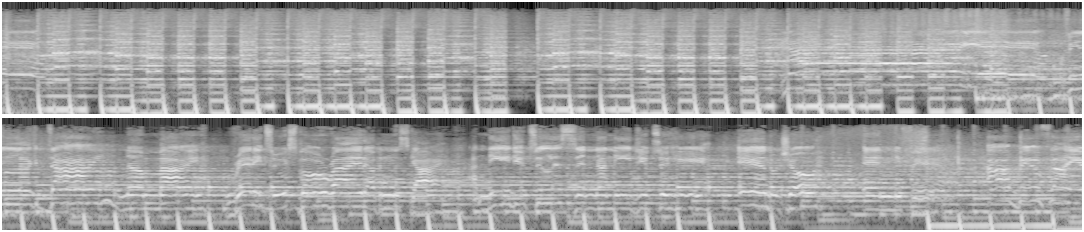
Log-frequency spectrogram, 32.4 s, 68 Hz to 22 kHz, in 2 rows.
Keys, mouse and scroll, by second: 2.2 Tab, 3.5 click, 5.2 Return, 6.0 right click, 13.1 click, 17.4 right click, 17.6 click, 19.1 ctrl+Num_Lock, 20.5 Return, 20.7 click, 21.5 click, 24.2 Return, 24.5 Up, 25.1 Right, 25.8 click, 31.8 KP_8, 32.1 click.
